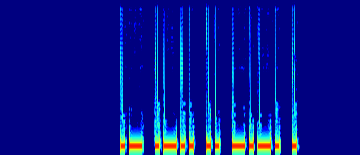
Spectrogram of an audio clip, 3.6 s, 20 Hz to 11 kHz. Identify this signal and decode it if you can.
Morse code, heard as a keyed tone, about 27 wpm, 700 Hz. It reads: ALICE
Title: USA Common Names - Max 5 Letters - 28wpm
